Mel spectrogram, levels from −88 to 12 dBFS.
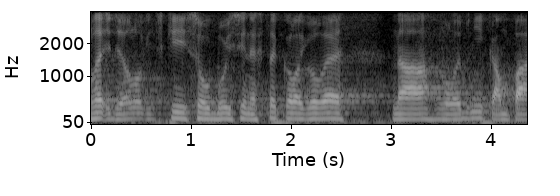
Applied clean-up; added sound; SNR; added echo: none; none; none; none.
